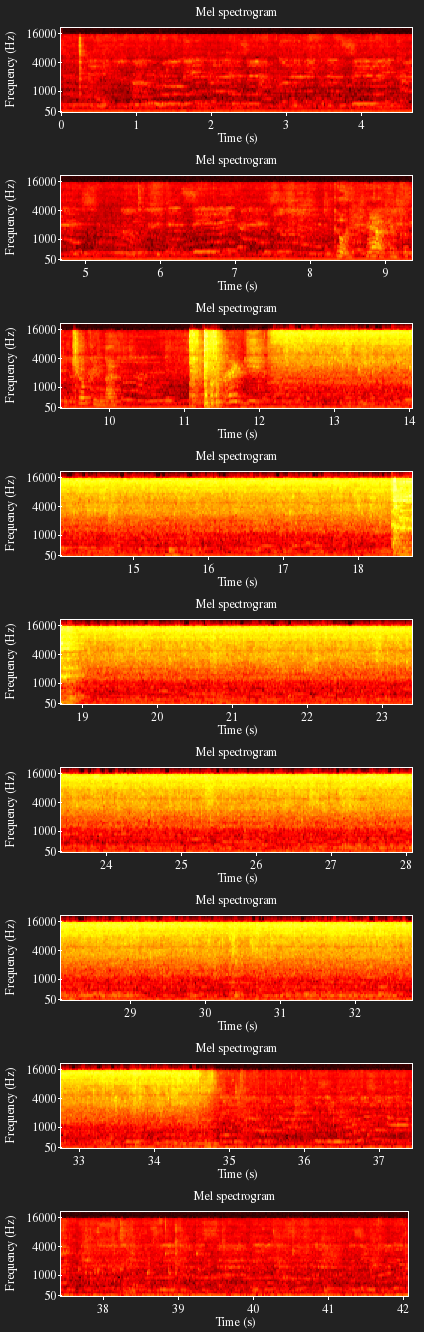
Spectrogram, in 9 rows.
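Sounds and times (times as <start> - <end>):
tap running into sink: 14.6 - 15.9.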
